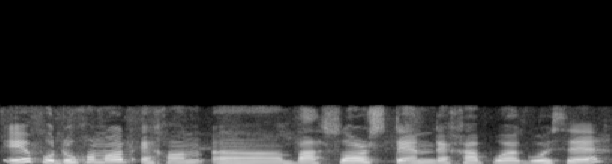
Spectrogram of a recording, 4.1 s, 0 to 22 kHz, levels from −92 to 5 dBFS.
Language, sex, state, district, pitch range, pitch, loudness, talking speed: Assamese, female, Assam, Sonitpur, 235-290 Hz, 265 Hz, -14 LUFS, 145 wpm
